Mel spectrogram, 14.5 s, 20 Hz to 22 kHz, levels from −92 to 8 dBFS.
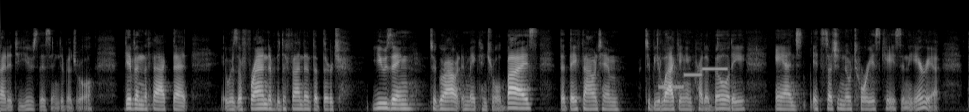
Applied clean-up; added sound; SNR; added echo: neural mask model RNNoise.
